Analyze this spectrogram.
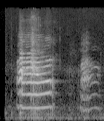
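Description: A cat meows twice, fairly loud: a longer, drawn-out meow followed after a short pause by a briefer, softer one. No one speaks.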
